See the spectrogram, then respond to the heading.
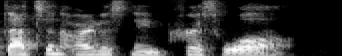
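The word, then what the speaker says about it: Wahl: But that's an artist named Chris Wall. And Wall is spelled W-A-H-L.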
